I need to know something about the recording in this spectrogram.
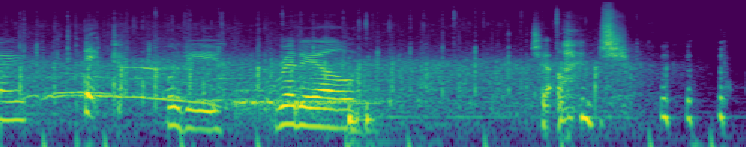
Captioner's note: audience applauds; laughs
